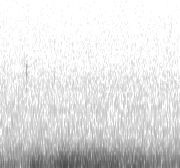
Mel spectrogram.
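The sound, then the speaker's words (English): A deep, continuous rumble of thunder rolls through, low and heavy, swelling slightly midway and holding steady to the end with no voices present. “Let me give you the amplified version of that scripture as the thunder starts around me.”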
